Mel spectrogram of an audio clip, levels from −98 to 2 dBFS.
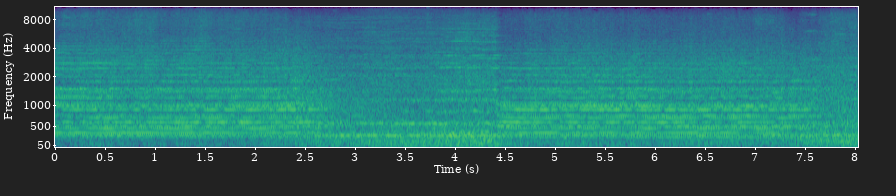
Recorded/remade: recorded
